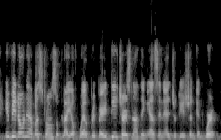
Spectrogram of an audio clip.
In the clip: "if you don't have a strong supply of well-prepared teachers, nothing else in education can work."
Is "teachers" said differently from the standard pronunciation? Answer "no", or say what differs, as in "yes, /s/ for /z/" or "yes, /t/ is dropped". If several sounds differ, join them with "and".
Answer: yes, /s/ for /z/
